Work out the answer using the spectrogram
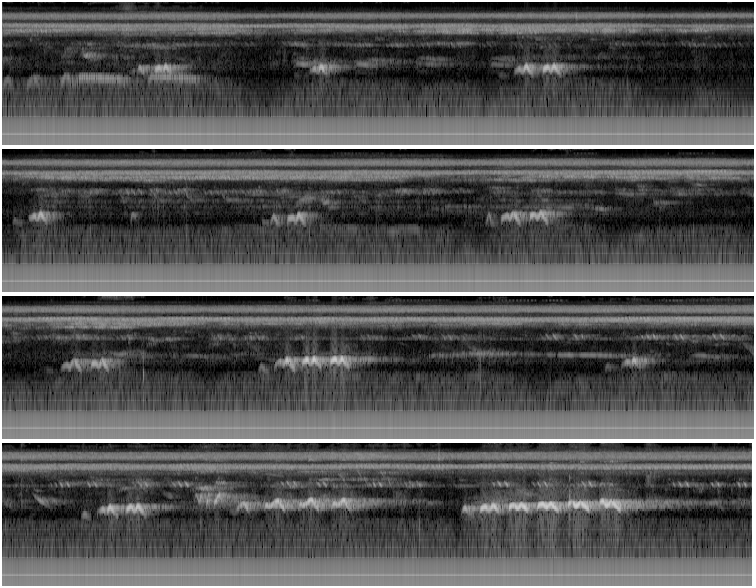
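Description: A bird giving short calls every couple of seconds, then runs of quick notes, the loudest a run of five or six near the end. Under it runs a steady high drone and a low background hiss.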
